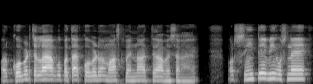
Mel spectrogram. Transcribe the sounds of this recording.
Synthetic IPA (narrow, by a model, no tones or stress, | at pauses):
ɔːɾkoːʋɪɖt͡ʃɐlaɛaːp̚kopɐt̪aɦɛkoːʋɪɖmẽmaːskpɛːnaɪt̪ːaːʋɛːsakaɦɛː | ɔːɾsĩːʈebʱiʊsne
